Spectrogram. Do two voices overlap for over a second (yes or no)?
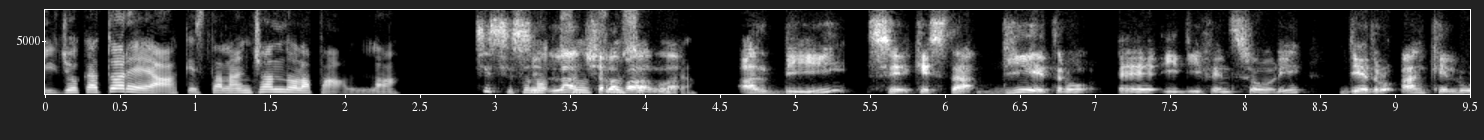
yes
